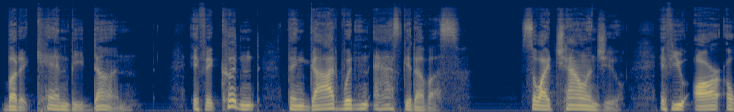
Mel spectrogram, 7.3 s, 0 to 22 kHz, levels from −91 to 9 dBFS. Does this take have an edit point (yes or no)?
no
